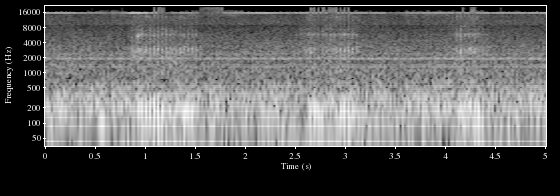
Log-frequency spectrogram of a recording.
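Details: Sleeping female Maine Coon, a plump cat that shies from people, dozing on a bed during a cat-sitting weekend; three gentle snoring breaths, evenly spaced about one and a half seconds apart, with a breathy upper edge and steady background hum.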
